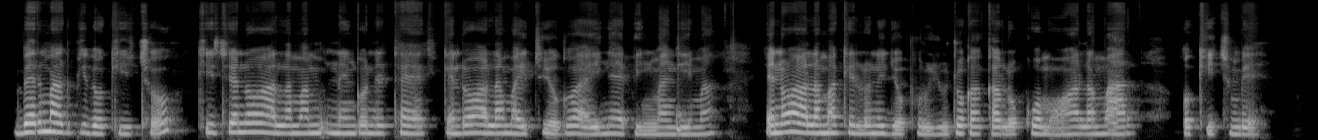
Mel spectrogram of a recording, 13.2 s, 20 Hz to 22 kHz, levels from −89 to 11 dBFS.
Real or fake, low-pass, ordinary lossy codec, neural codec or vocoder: fake; none; none; codec, 44.1 kHz, 7.8 kbps, DAC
